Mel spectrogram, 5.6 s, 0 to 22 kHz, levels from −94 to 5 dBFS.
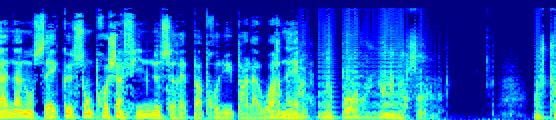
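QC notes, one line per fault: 2.98–5.56 s, interleaved audio read as planar: after "pas produit par la", speech turns dull and robotic, buzzing at 345 Hz (fits 128-sample blocks); spectrogram shows steady 345 Hz harmonic stripes.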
